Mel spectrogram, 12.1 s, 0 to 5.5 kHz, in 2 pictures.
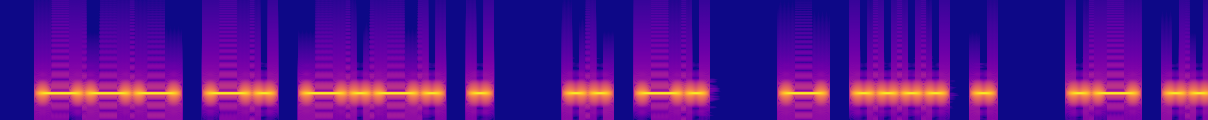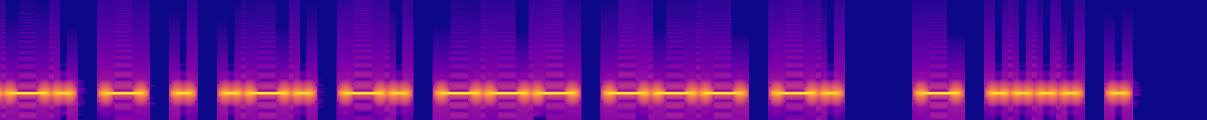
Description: Morse code, heard as a keyed tone, about 20 wpm, 600 Hz. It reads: ONCE IN THE AFTERNOON THE
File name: the old man and the sea / the old man and the sea part 1 20wpm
